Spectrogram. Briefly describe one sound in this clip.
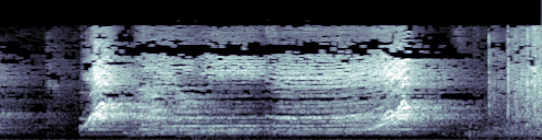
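A women's choir sings together in close harmony in a large hall.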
